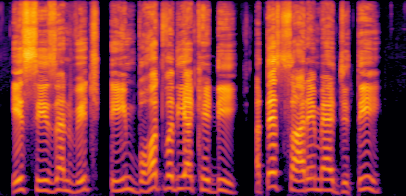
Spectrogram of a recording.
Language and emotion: Punjabi, happy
